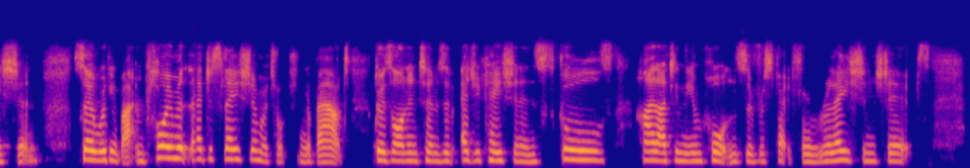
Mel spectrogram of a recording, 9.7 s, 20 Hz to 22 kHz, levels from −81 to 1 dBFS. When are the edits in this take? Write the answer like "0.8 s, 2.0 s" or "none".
1.1 s, 3.7 s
